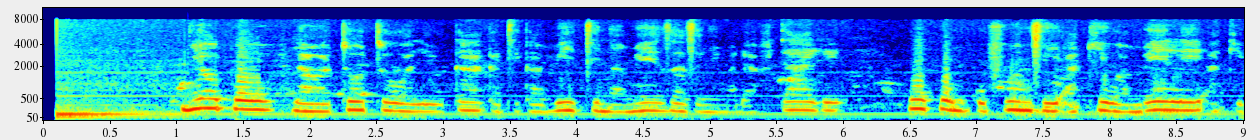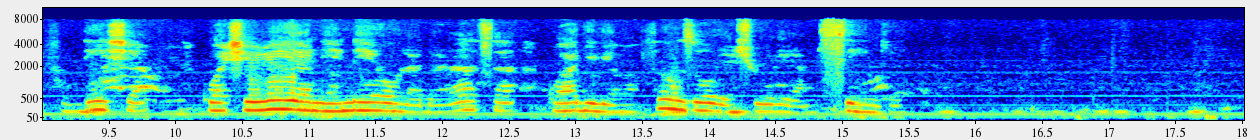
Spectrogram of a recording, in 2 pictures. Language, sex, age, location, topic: Swahili, female, 18-24, Dar es Salaam, education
